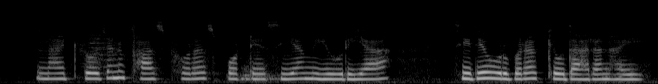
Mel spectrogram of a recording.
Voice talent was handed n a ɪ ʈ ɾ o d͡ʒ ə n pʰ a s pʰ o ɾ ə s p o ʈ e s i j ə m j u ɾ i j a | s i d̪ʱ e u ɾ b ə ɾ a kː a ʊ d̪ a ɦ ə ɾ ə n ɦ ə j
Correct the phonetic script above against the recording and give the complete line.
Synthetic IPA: n a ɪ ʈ ɾ o d͡ʒ ə n pʰ a s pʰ o ɾ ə s p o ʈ e s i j ə m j u ɾ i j a | s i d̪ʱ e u ɾ b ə ɾ ə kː e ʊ d̪ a ɦ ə ɾ ə n ɦ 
